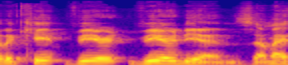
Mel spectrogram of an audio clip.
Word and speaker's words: Cape Verdeans: How the Cape Verdeans? Am I saying it right? Cape Verdeans?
